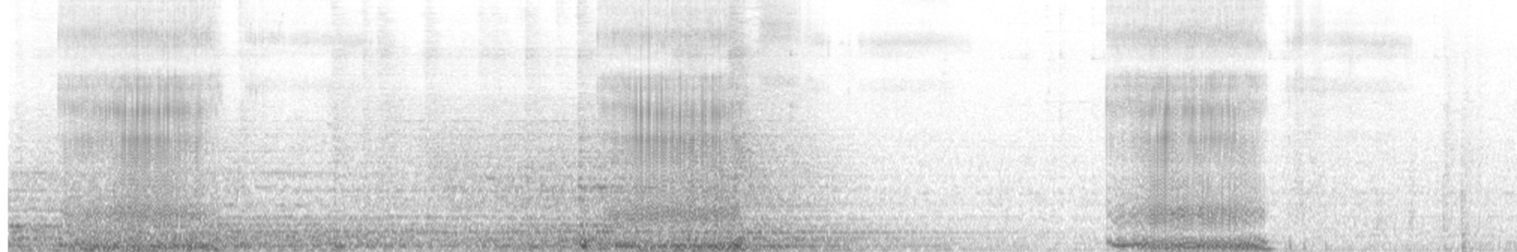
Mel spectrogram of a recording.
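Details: Loud, rattling snores with harsh snorting on each in-breath, about three breaths, from a sleeping bulldog: snoring.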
